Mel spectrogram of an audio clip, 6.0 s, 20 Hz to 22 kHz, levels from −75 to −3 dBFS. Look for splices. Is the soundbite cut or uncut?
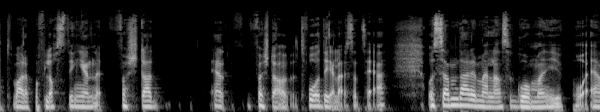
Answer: uncut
